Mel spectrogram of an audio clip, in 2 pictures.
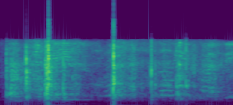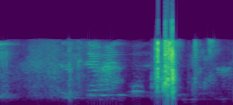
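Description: Indistinct voices, with a few sharp clicks in the first two seconds and a loud thump about five seconds in.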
